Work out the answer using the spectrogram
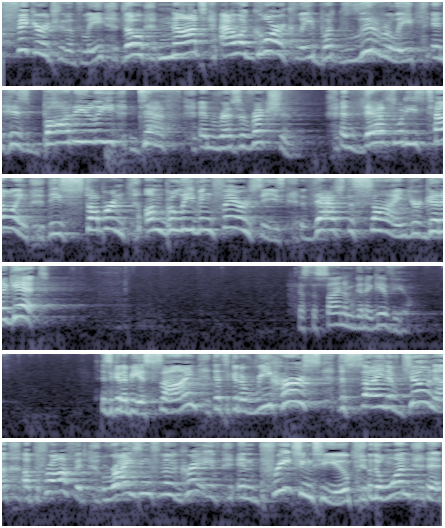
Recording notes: Stonington Baptist Church, Paxinos, PA.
